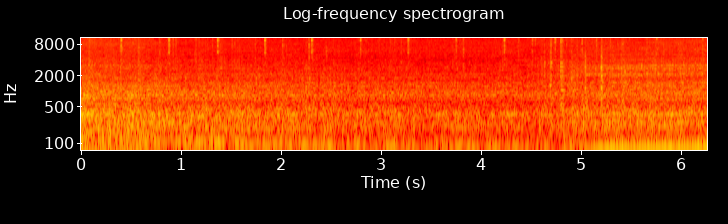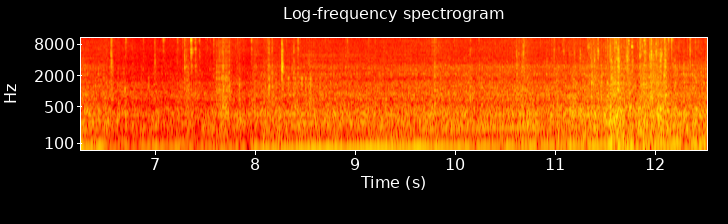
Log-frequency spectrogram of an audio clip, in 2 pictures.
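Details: Ford Ranger 3.0 Power Stroke, 175,000 km, driving with microphone moved near the gear lever after transfer case repair: steady low road rumble and drivetrain hum, no whine or clunk — gearbox-like noise gone, normal transfer case.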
